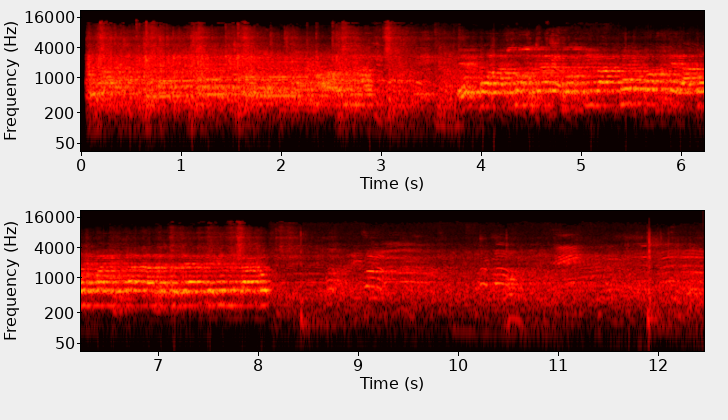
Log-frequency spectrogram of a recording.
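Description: Voices singing or chanting long held notes, loud for about eight seconds and then cutting off suddenly, leaving quieter stadium crowd noise with a few short calls.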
